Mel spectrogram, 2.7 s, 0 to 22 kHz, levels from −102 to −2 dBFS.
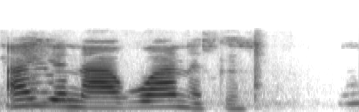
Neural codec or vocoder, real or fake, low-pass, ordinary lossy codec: none; real; 7.2 kHz; Opus, 32 kbps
